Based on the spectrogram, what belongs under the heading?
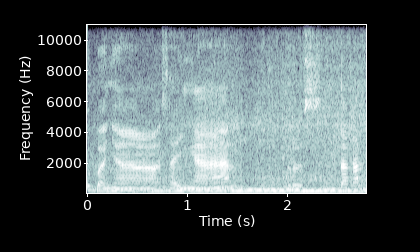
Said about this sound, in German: Ein Straßenimbiss zwischen Balikpapan und Samarinda, dort, wo die Hauptstadt irgendwann sein soll. Ein mit Wachstuch bespanntes Sitzpodest, bitte ohne Schuhe zu nutzen.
